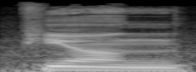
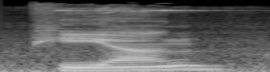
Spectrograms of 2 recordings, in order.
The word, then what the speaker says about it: Pyun: as Tonight Is What It Means To Be Pyun, so I guess that's how you pronounce his last name.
